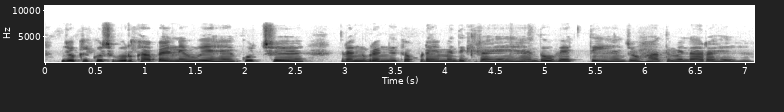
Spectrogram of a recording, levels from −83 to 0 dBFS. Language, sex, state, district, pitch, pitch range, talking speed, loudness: Hindi, female, Bihar, Kishanganj, 205 Hz, 200-210 Hz, 185 wpm, -17 LUFS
